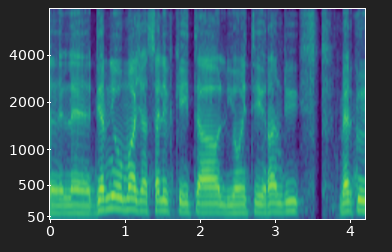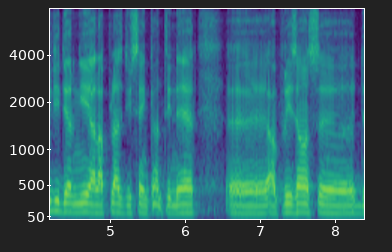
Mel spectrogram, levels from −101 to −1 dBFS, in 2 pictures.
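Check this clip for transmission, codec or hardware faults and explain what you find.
Three closely spaced transmission faults show up between about 3.5 and 4.2 s, all in the receive side of a call path whose output stops at 8 kHz, which fits G.722 at 64 kbps.

Call audio freeze, 3.50 to 3.63 s: the jitter buffer likely ran empty while packets were delayed. The last sound is stretched into a fading buzz for about 109 ms, including roughly 20 ms of silence, then resumes where it stopped with nothing lost.

Short concealed packet loss, 3.69 to 3.72 s: about 40 ms of audio arrived too late to decode, and the receiver cut its delay by around 30 ms. Only 8 ms of synthetic fill bridges the hole, so a brief smear or wobble replaces the missing sound.

Jitter buffer slow-down, 3.78 to 4.17 s: with its reserve depleted, the buffer rebuilt it by repeating single pitch periods and pause fragments. 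This adds 47 ms, so the audio plays at about 89% speed with unchanged pitch, sounding drawn out.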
